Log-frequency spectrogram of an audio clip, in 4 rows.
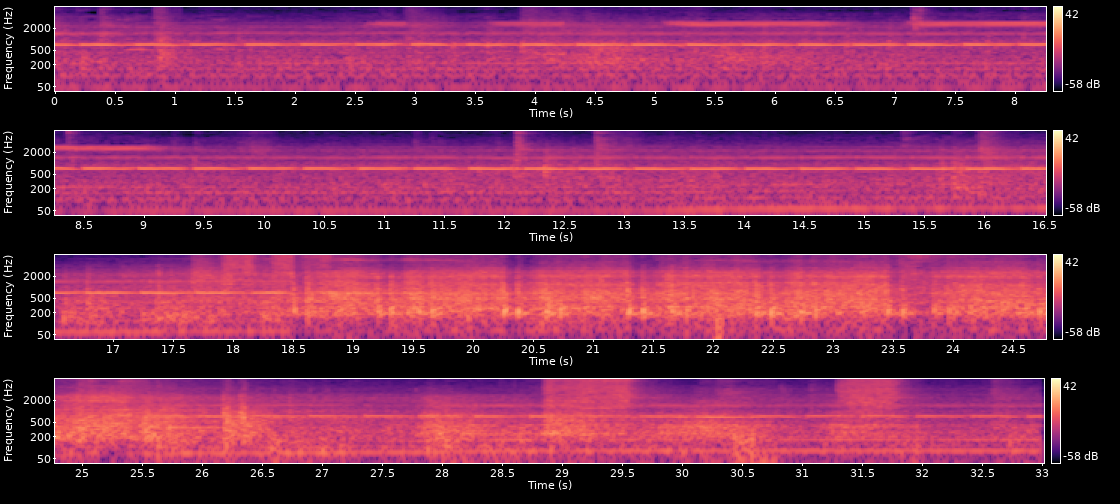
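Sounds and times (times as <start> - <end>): level-crossing warning bell: 0.0 - 20.1, 23.9 - 33.0
electric train passing: 0.0 - 33.0
rail clatter: 15.8 - 33.0.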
